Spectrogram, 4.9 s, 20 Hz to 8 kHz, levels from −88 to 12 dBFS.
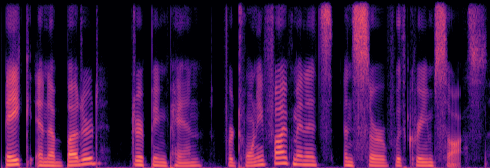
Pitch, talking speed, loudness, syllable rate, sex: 180 Hz, 185 wpm, -21 LUFS, 5.4 syllables/s, female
